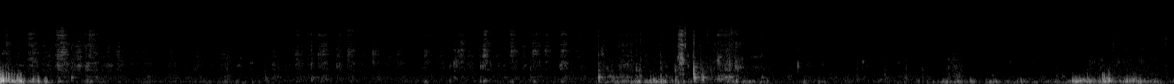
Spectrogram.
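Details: Staffordshire Bull Terrier, a pet dog, playing with a tire. Soft, breathy panting runs throughout with louder, rougher bursts of low huffing around the middle and again near the end, and a few faint knocks.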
